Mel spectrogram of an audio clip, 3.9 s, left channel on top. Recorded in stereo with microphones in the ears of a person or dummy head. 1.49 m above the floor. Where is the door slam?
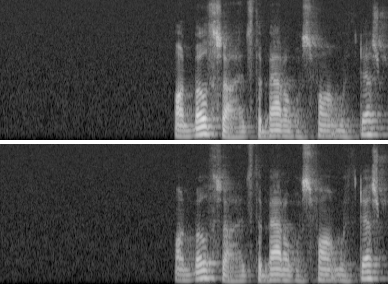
No door slam in this recording.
